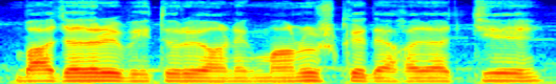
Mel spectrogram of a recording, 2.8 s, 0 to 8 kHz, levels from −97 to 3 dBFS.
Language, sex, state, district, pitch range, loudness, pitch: Bengali, male, West Bengal, Cooch Behar, 120-135 Hz, -16 LUFS, 130 Hz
